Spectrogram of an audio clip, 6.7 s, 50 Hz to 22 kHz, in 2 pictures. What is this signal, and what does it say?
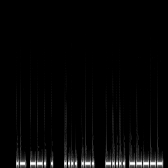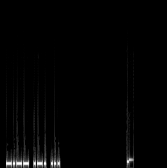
Morse code, heard as a keyed tone, about 34 wpm, 700 Hz. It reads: AGE HR 60 YRS
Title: Practice QSO - Exchange 3 - More Info - 35wpm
